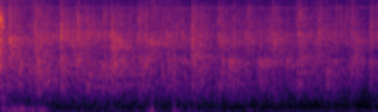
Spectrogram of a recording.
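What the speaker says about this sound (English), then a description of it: "Please big applause for our guests." Warm applause from a gathering welcoming guests from Korea, a dense, continuous patter of clapping hands that carries on for several seconds.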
